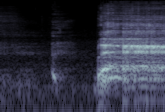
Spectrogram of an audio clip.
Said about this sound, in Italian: No, scusa, fammi la scena ruttando. Io ero lì così.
